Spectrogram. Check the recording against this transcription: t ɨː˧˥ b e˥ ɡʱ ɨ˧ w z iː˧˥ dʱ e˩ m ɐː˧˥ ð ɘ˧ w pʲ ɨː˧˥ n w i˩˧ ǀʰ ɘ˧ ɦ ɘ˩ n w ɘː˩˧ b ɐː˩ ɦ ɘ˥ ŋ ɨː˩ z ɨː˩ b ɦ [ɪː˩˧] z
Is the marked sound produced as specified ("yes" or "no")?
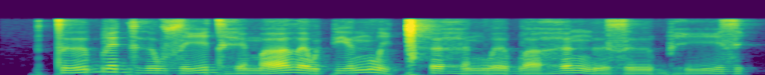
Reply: no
